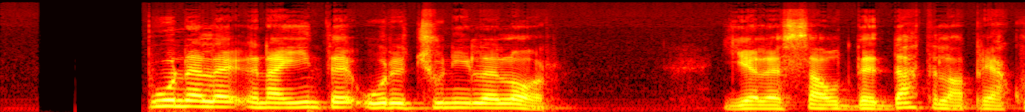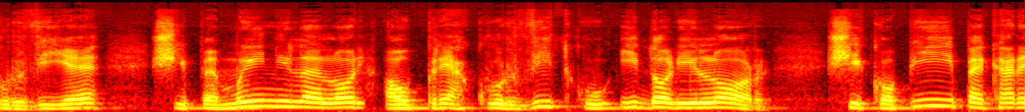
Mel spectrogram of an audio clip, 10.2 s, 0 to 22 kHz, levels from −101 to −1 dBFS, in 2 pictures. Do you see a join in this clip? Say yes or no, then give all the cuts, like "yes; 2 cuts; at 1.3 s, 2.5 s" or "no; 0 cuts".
yes; 1 cut; at 6.9 s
